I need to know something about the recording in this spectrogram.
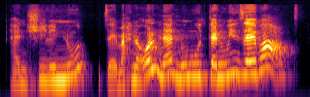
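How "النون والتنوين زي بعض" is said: ordinary delivery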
